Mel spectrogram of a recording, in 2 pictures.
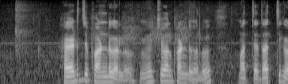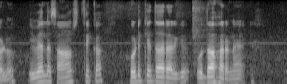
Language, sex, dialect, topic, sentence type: Kannada, male, Coastal/Dakshin, banking, statement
